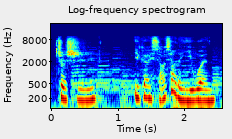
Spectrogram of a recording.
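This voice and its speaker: A woman narrating a radio drama in an expressive, measured literary style. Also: lowish voice. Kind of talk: scripted radio drama storytelling. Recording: music behind the voice.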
